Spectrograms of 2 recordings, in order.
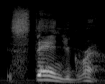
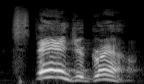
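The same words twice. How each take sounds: First: Understated, lowered-voice counsel; quiet instruction. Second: "Stand" punched loud and drawn out; loud, stretched-out command; forceful repeat. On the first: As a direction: say it softly and let it sink in. First quiet take of phrase. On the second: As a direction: hit "Stand your ground" slowly and hard. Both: Real, not acted.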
